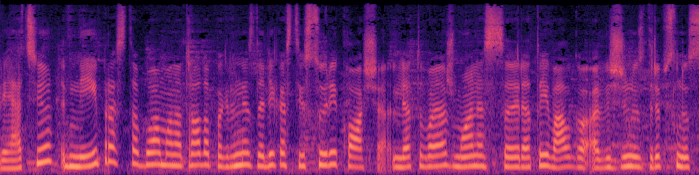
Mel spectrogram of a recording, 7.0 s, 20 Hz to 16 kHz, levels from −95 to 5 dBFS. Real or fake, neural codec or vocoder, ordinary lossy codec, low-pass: real; none; MP3, 64 kbps; 14.4 kHz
